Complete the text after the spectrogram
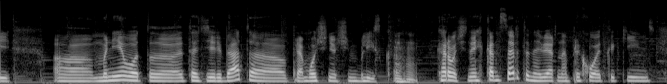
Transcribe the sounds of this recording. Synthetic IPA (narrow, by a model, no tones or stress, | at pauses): i | amnʲe̞vo̞t̪əɛt̪ɛt̪ʲɪɾʲɪbʲat̪əpɾʲamo̞t͡ɕɪnʲot͡ɕɪnʲblʲiskəkɐɾo̞t͡ɕɪnəixkɐnt̪sɛrt̪ɨnɐvʲe̞rnəjəpɾʲɪxo̞dʲɪt̪̚kɐkʲijənʲɪtʲ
